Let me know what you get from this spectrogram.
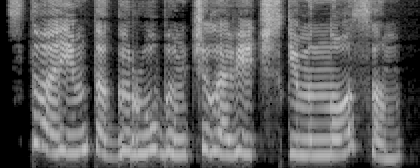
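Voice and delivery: high, slow scorn in a fairy voice; mock her in a lofty little voice; disdainful fairy. A narrator's reading. Fairy belittles the human nose, high disdain. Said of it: "пренебрежительно фыркнула фейка".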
